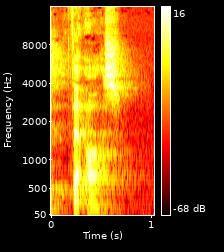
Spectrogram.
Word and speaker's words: theos: But like the first one, you see it, is theos. So it's two syllables.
